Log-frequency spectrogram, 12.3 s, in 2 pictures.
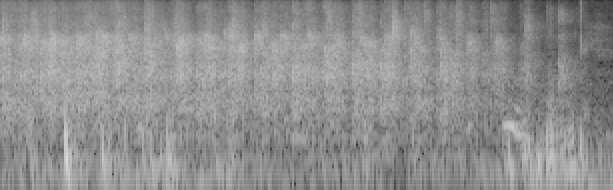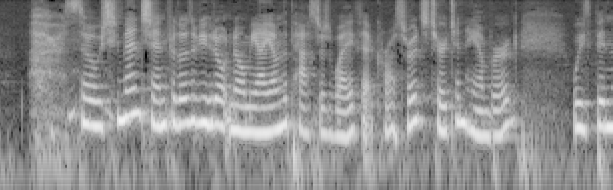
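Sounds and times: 
audience round of applause: 0:00.0 - 0:05.9
speech: 0:06.9 - 0:12.2.

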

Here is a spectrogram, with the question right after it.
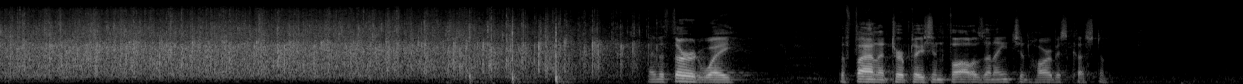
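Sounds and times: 
audience clapping: 0:00.0 - 0:06.7
speech: 0:06.5 - 0:07.4, 0:08.4 - 0:11.2.

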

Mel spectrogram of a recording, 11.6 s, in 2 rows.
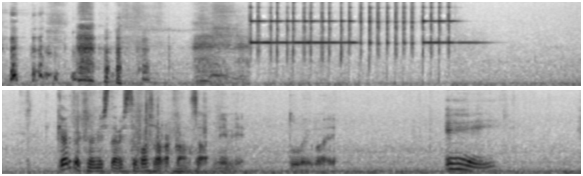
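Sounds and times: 
speech: 0:01.1 - 0:01.3, 0:06.4 - 0:09.3, 0:10.2 - 0:10.8
homemade bell ringing: 0:02.4 - 0:05.0.

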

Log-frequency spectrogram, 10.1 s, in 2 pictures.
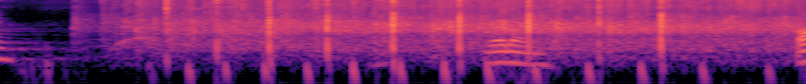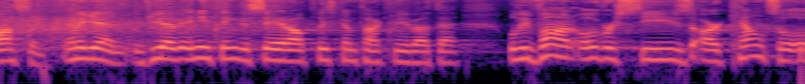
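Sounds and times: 
speech: 0:00.0 - 0:00.2, 0:03.1 - 0:03.6, 0:05.0 - 0:10.0
audience applause: 0:00.5 - 0:06.9.

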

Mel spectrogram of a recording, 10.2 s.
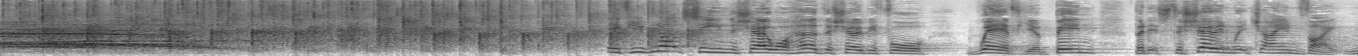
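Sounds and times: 
loud whoops and yells: 0:00.0 - 0:01.9
theatre audience cheering and applauding: 0:00.0 - 0:04.9
speech: 0:04.6 - 0:10.1.

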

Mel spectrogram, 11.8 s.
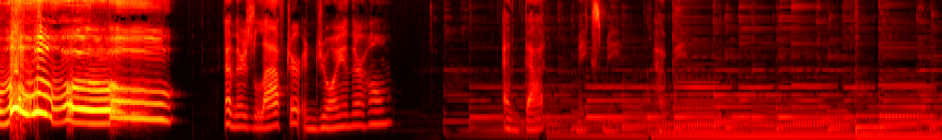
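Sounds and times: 
dog howling as if singing: 0:00.0 - 0:02.2
speech: 0:02.9 - 0:05.0, 0:06.3 - 0:08.8.

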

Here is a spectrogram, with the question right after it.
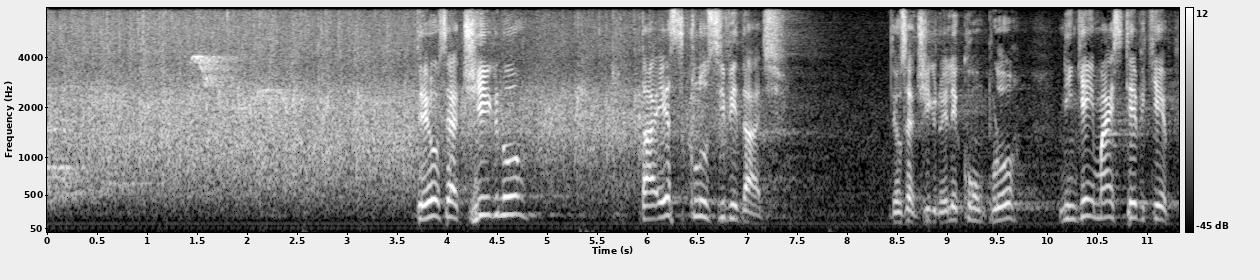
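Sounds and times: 
audience applause: 0:00.0 - 0:06.5
speech: 0:03.7 - 0:04.9, 0:06.0 - 0:07.4, 0:08.4 - 0:11.3.

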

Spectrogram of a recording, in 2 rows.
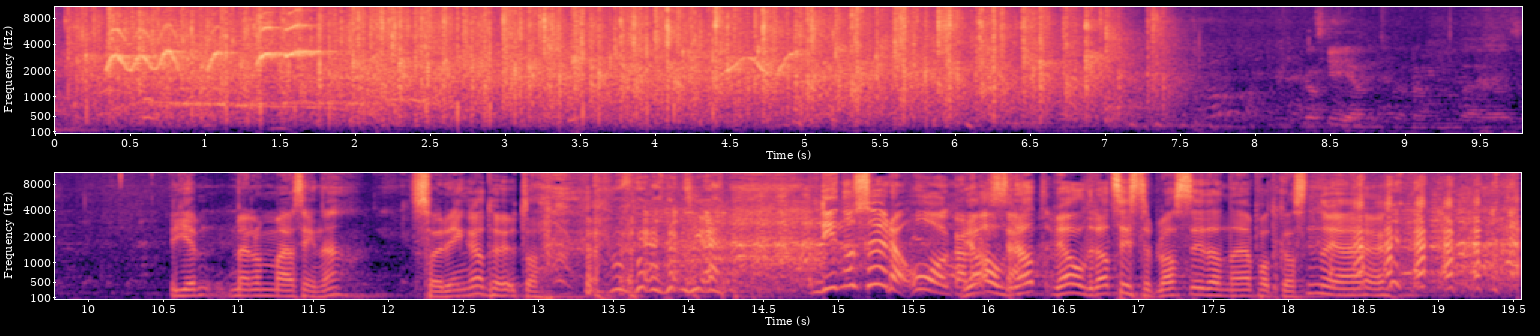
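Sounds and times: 
live audience clapping: 0:00.0 - 0:07.7
speech: 0:10.6 - 0:19.2
laughter: 0:13.0 - 0:16.2, 0:18.1 - 0:19.5.

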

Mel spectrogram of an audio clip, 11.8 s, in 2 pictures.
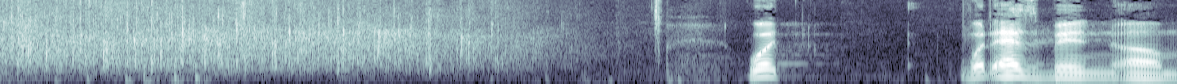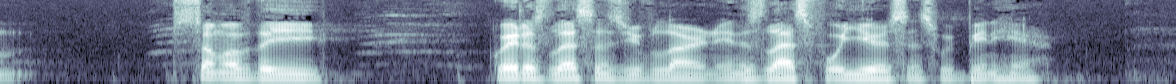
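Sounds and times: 
audience clapping: 0:00.0 - 0:03.1
speech: 0:03.8 - 0:04.1, 0:04.8 - 0:06.1, 0:06.8 - 0:07.6, 0:08.4 - 0:11.2.

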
